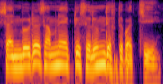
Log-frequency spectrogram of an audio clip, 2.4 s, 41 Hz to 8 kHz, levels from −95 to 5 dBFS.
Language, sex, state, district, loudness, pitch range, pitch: Bengali, male, Assam, Hailakandi, -13 LUFS, 120-140 Hz, 130 Hz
